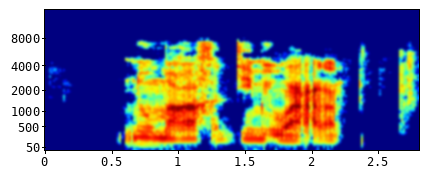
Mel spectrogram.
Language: Kabyle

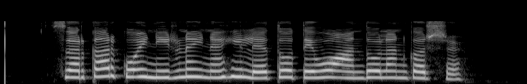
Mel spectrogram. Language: Gujarati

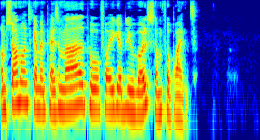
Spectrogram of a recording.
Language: Danish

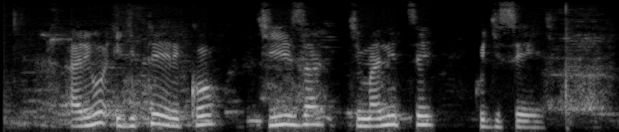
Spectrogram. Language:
Kinyarwanda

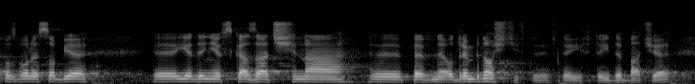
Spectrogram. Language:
Polish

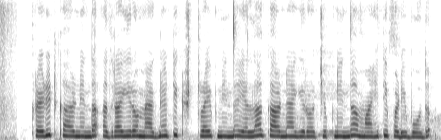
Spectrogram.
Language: Kannada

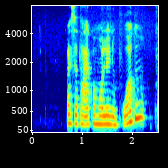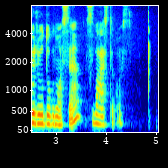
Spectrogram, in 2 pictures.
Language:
Lithuanian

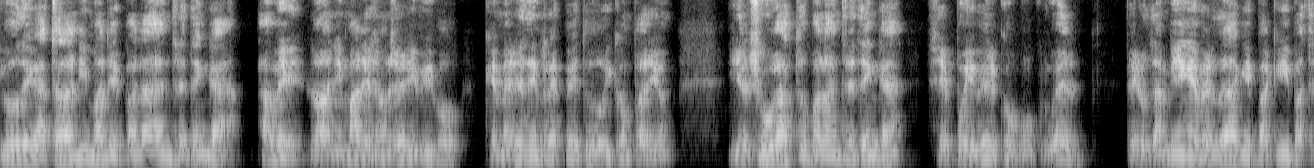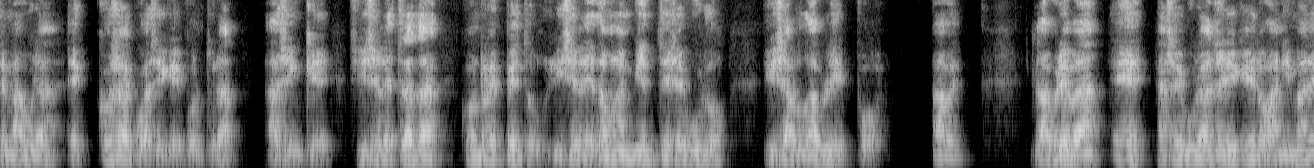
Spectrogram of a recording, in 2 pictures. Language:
Extremaduran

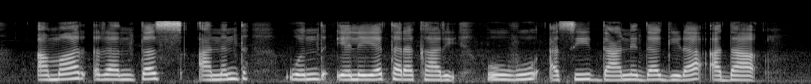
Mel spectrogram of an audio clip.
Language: Kannada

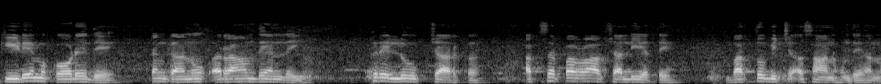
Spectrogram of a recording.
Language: Punjabi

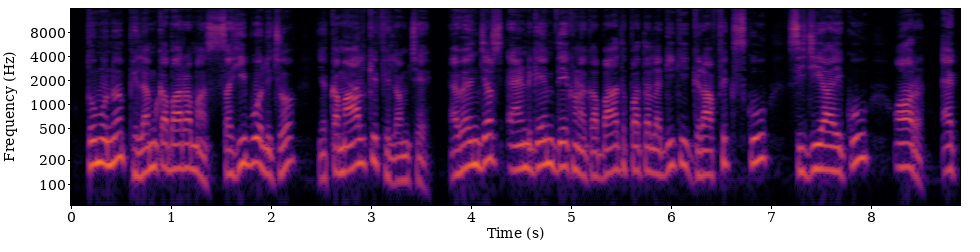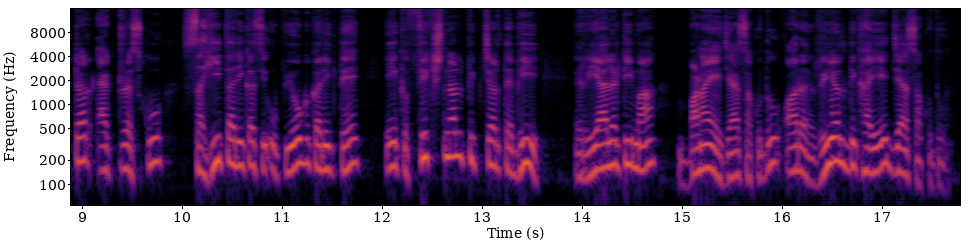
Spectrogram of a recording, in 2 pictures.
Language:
Garhwali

